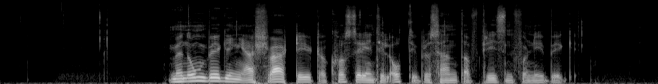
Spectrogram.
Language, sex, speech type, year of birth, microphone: Norwegian, male, read, 1981, Sennheiser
